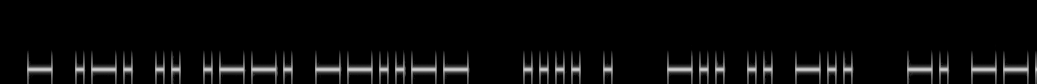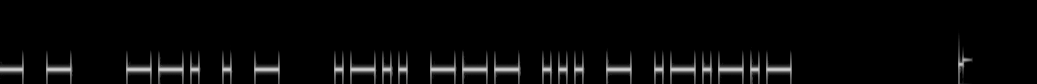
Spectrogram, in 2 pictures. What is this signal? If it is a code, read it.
Morse code, heard as a keyed tone, about 14 wpm, 700 Hz. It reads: TRIP, HE DID NOT GET LOST.
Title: Sentences from Top 1400 Words 15wpm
